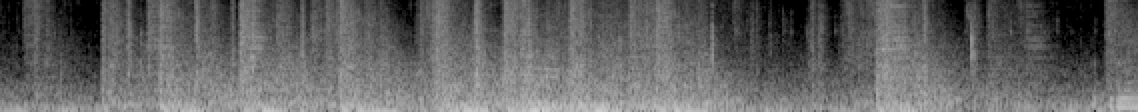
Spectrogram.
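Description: Sustained, loud gunfire from Wolfenstein: The New Order, dense overlapping bursts and booms filling the whole stretch with only brief dips, close and continuous with no talk.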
